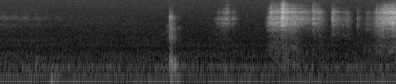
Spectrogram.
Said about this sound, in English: Can you hear that? That's the cicada, foreigner.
